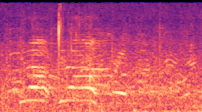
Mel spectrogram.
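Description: Faint, distant voices calling out during a touch football match, a few short calls within the first second.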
